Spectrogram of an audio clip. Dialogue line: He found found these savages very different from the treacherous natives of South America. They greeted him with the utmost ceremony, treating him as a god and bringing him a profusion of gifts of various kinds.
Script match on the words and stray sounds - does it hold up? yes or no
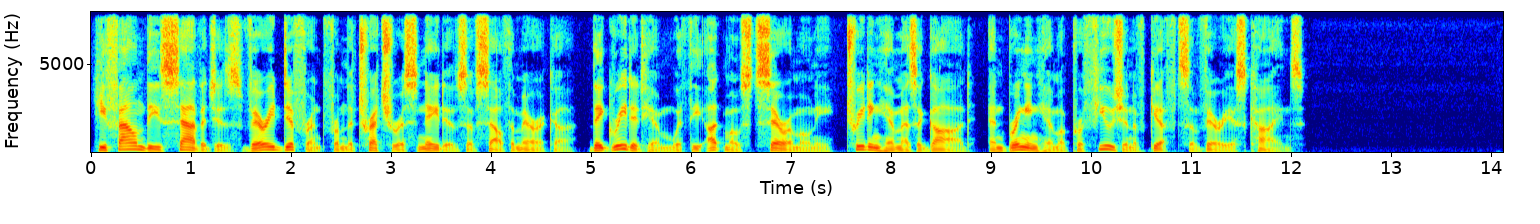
no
